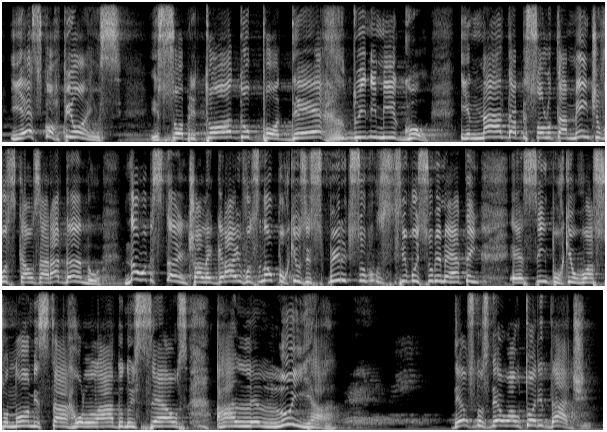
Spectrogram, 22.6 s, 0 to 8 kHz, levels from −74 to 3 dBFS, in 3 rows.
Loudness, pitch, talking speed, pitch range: -16 LUFS, 265 Hz, 105 wpm, 235-295 Hz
